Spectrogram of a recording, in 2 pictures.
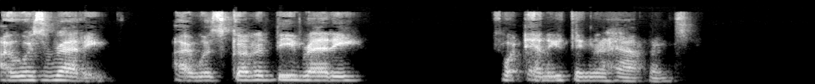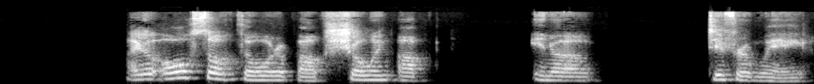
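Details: Woman five years after a stroke, who says she has aphasia, apraxia of speech and dysarthria; aphasia with apraxia of speech and dysarthria.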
